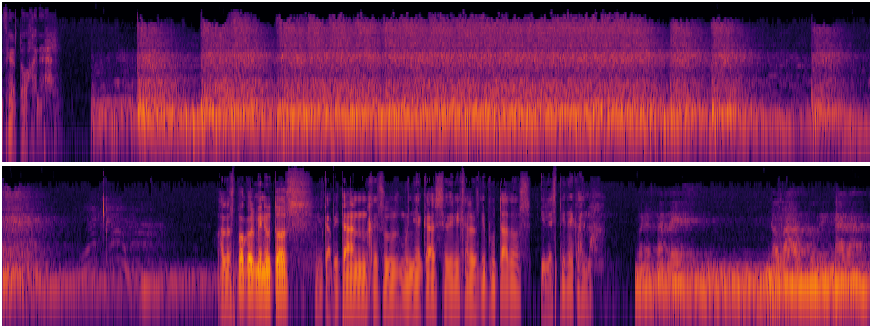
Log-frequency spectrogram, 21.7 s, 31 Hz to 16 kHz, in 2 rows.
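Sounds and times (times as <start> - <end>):
speech: 0.0 - 1.4, 13.6 - 21.6
gunshots fired at parliament ceiling: 1.2 - 12.5.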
